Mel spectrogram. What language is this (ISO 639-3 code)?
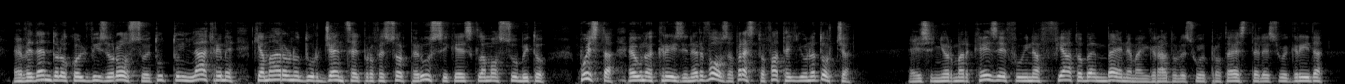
ita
